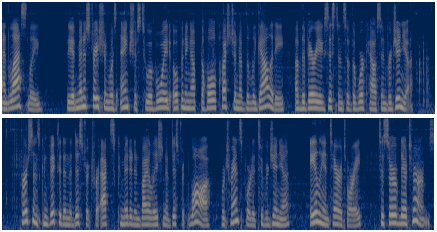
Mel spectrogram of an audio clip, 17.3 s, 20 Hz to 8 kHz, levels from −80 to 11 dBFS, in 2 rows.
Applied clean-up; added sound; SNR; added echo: neural separator model SepFormer DNS4.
